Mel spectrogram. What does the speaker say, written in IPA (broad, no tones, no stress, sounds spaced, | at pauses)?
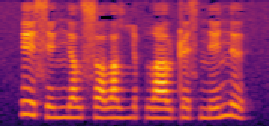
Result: e s e ŋ e lˠ s ɔ lˠ ɘ lˠ ʎ e p ðˤ e lˠ ʈ e s n e n ɘ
